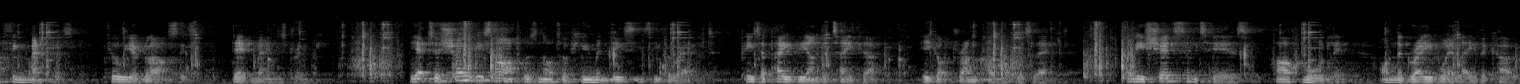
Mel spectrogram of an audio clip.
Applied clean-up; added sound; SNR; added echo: none; Tools; 9 dB; reverberation time 2.1 s.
